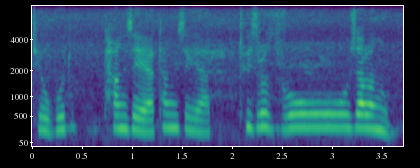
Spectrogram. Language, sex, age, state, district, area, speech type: Bodo, female, 45-60, Assam, Udalguri, rural, spontaneous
